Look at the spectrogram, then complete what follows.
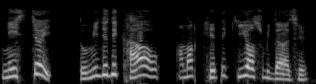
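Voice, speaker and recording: A woman's voice: very high-pitched, lively intonation, fairly quick, sharp tone, no echo, clean studio sound, heavily acted. A woman with a West Bengali accent voicing a coy, flirtatious village sister-in-law in a comic cartoon. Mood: coy teasing. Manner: coy, teasing.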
